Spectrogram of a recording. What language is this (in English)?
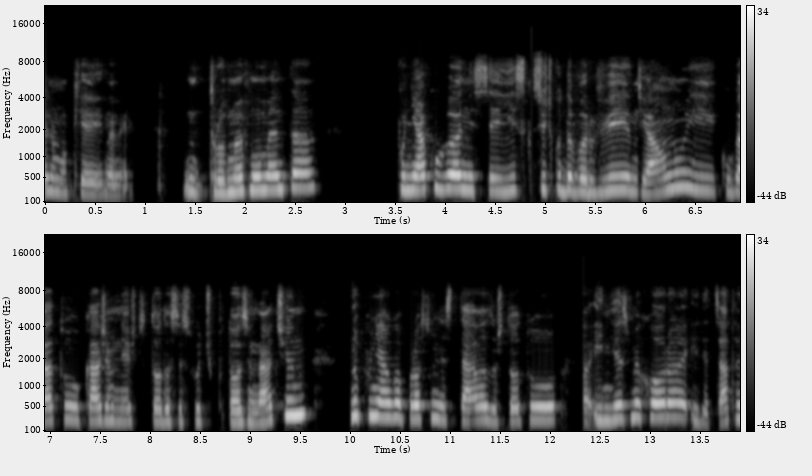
Bulgarian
